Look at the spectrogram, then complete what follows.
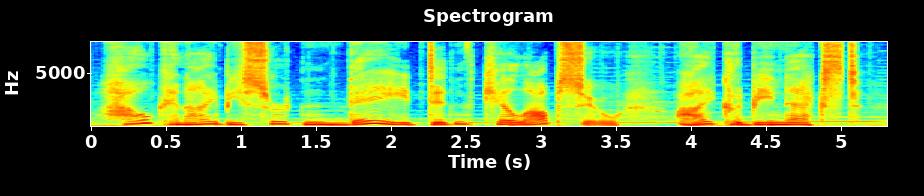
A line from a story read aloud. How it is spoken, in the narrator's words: She whispered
